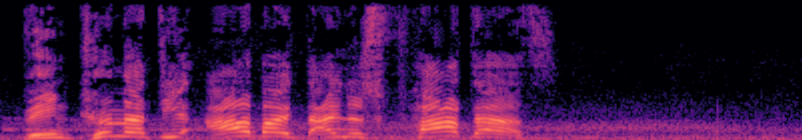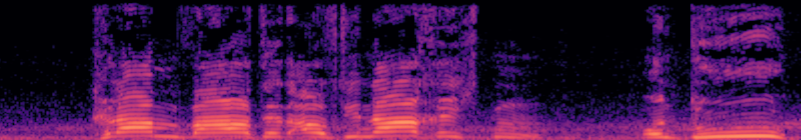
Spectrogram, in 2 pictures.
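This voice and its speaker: An actor playing K., a stubborn adult land surveyor who reproaches a messenger in a radio drama. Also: male voice, very high voice, bright, forceful tone, a little hiss or hum, heavily acted. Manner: insistent, exasperated, reproachful. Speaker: lead character in a radio play.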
